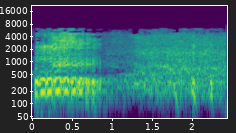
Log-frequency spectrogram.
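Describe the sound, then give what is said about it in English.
A human voice imitates a sheep's bleat: one loud, quavering bleat lasting just under a second, followed by quieter, noisy sound with a few faint blips. “when a wolf comes up to a sheep, here is the only defense mechanism that a sheep has. It goes,”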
